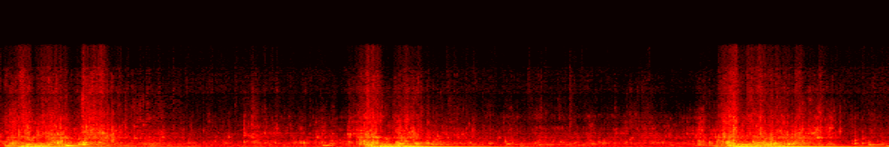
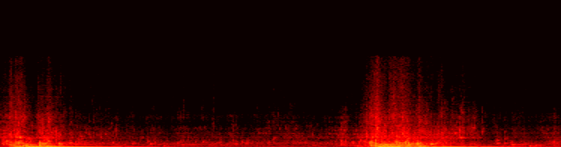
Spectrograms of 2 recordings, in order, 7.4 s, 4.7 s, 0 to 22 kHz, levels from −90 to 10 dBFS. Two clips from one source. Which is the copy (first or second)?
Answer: second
